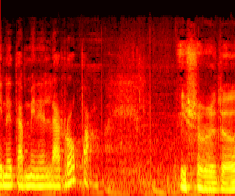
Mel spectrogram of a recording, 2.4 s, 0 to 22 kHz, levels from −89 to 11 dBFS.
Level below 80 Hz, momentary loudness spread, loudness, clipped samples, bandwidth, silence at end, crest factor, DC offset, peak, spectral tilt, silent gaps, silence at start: -38 dBFS; 17 LU; -14 LUFS; under 0.1%; 13 kHz; 0 s; 14 dB; under 0.1%; 0 dBFS; -5.5 dB/octave; none; 0 s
